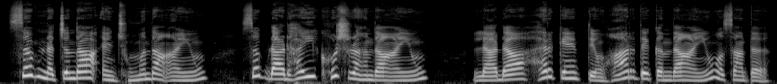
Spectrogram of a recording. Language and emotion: Sindhi, neutral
